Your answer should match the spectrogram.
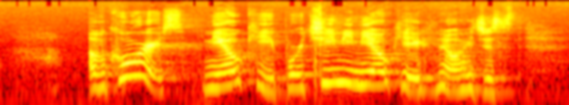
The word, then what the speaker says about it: gnocchi: And his girlfriend, she was sweet, she's like, "gnocchi". "Of course, gnocchi! Porcini gnocchi, you know, just sorry about that." Anyway, "gnocchi". So the spelling has nothing to do with the pronunciation and the pronunciation is 'nyow'.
